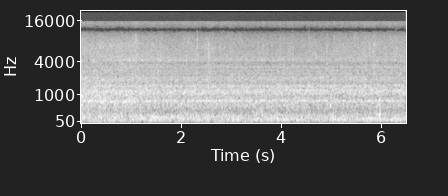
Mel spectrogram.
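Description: Steady low outdoor rumble with a faint steady hum above it, like distant traffic.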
